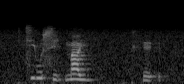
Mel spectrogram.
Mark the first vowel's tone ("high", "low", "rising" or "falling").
high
